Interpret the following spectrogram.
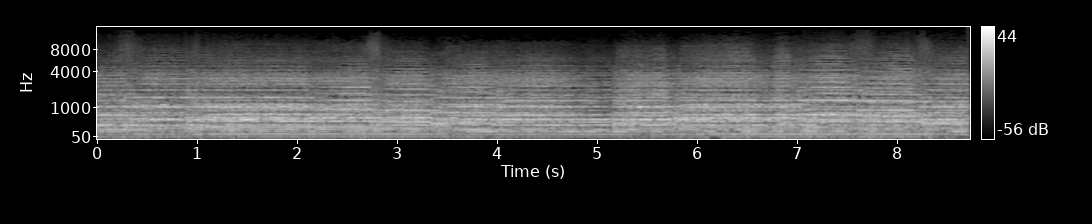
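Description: Church choir singing in held notes, accompanied by a string ensemble of violins and cellos.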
